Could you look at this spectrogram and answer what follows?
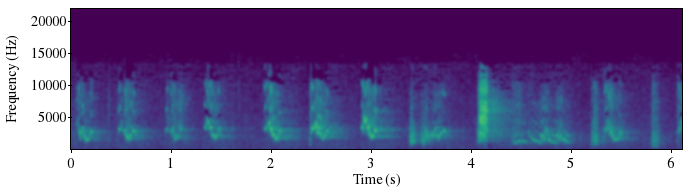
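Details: Budgerigars warbling cheerfully in a busy chatter of bright, raspy chirps and squeaks that tumble over one another in quick, uneven bursts.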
